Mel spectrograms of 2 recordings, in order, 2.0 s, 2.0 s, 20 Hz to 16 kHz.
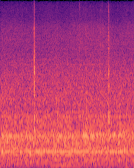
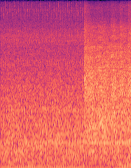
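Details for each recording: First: Honda S2000 at quiet idle with the AC on. A sudden clack brings in a steady whirring hum: the AC compressor (magnetic) clutch runs when powered directly, so its fuse is blown. The last compressor seized, and the coil may have melted. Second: Honda S2000 at idle with the AC blasting, after replacing the AC system and the blown 20 A under-hood fuse 58. An audible click and a step up in hiss and load as the compressor clutch engages normally.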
